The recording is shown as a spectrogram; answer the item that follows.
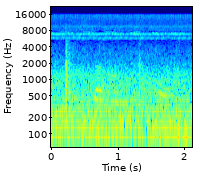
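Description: Steady high chirring of night insects, with one sharp click about a quarter second in.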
